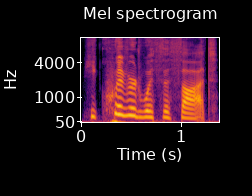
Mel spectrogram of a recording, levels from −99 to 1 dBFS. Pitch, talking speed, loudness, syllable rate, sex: 240 Hz, 215 wpm, -18 LUFS, 5.5 syllables/s, female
